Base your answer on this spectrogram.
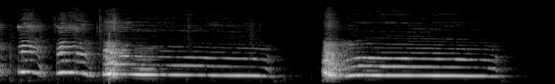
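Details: Basset hound Duke howling because he wants to return to the dog park: a few short yips, then two long steady howls, each sustained about two seconds with rich harmonics, separated by a brief pause, indoors.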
